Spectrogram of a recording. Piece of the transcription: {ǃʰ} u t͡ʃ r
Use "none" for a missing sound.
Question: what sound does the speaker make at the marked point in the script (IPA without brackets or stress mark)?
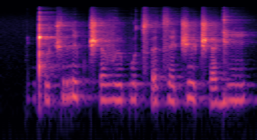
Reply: ǃʼ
